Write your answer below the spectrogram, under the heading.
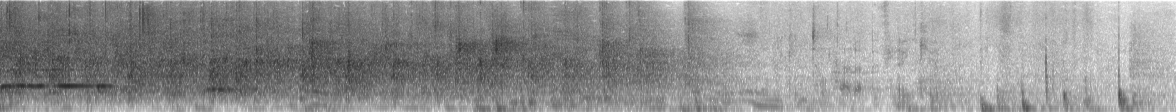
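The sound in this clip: Audience applause welcomes a pastor onto the stage at a church event. Dense clapping starts loud and gradually tapers off over several seconds, then thins to scattered sounds as a voice begins speaking.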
